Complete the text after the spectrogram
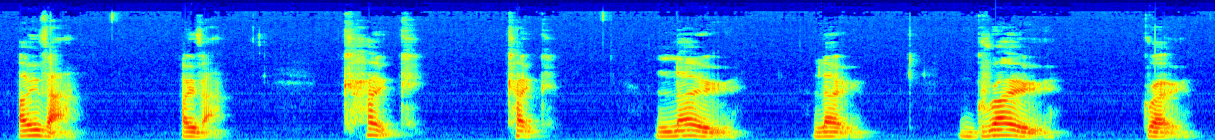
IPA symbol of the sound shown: əʊ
